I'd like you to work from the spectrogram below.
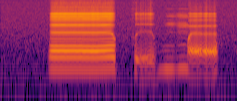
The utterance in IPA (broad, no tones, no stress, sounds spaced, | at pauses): ɛː p ḛ b m æ̰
